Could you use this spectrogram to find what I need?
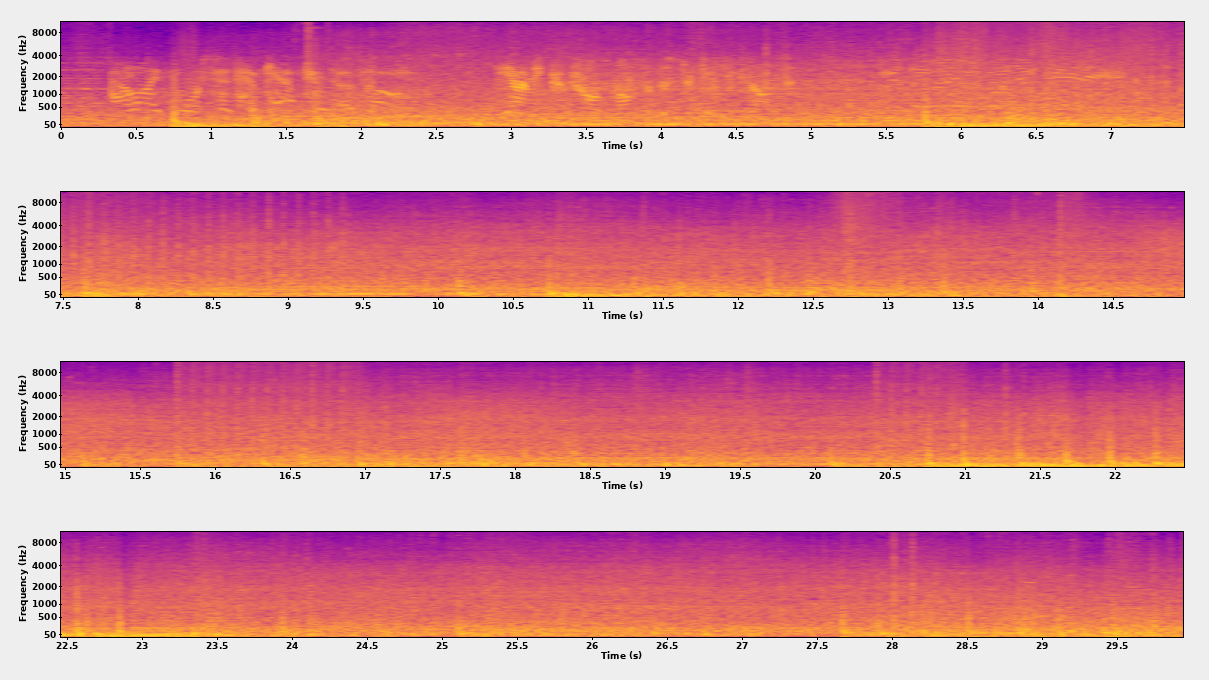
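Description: A tank engine rumbles steadily as the tank drives over rough ground.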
